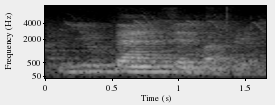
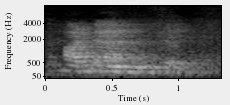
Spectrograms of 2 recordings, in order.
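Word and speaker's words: utensil: आ आया है, आ means यूटेंसिल यूटेंसिल पढ़ते हैं। यूटेंसिल, यूटेंसिल में आपका आप यूटेंसिल लिखें और लिखें अटेंसिल। मोस्टली बच्चे अटेंसिल पढ़ते हैं।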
